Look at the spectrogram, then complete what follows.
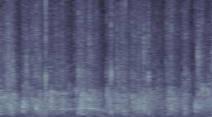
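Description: Steady audience applause for a comedian, a dense wash of many hands clapping at a fairly even loudness throughout, with no voices standing out.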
